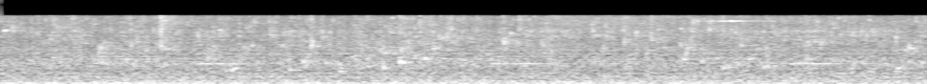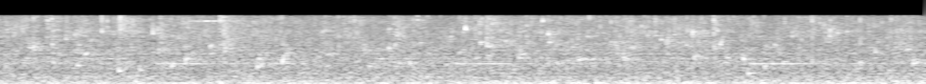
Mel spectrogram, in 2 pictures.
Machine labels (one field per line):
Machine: pump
